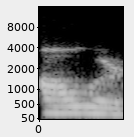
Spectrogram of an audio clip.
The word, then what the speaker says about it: hour: Karena dibacanya hour. Dibacanya hour. Karena dibacanya hour. Gak ada haknya.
